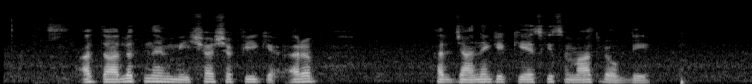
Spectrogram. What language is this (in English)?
Urdu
